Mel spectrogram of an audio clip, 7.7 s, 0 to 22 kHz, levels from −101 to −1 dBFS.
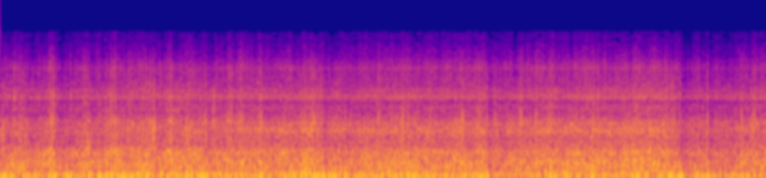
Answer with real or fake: real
